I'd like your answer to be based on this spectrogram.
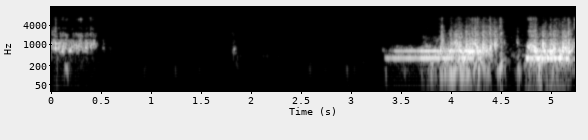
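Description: A sewing machine stitching a short back stitch on a fabric banner: a brief whirring burst, a long quiet gap, then a steady close mechanical whir that stops briefly and resumes.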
